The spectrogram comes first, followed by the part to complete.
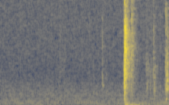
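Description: Computer keyboard keystrokes: a quiet stretch, then a short, quick run of key clicks near the end.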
